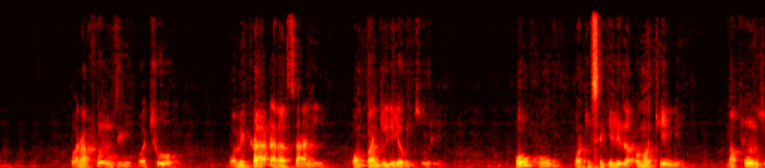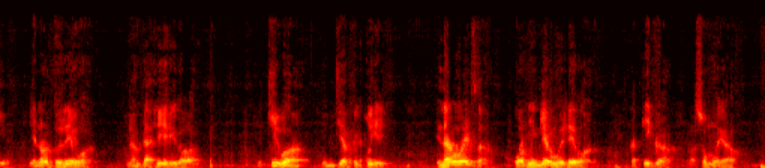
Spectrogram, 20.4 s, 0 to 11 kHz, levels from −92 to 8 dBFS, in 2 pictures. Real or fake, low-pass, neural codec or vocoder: fake; 9.9 kHz; codec, 24 kHz, 1.5 kbps, HILCodec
